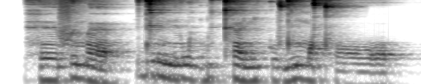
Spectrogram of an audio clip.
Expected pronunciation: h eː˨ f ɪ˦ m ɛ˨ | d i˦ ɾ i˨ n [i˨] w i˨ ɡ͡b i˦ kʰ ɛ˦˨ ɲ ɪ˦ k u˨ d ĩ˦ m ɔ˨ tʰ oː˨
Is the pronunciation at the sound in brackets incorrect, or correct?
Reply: incorrect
